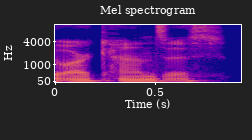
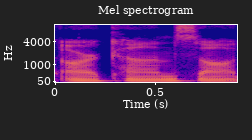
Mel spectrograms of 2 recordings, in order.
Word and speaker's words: Arkansas: over the state line confidently declaring welcome to aranas only to be met by A Chorus of locals gently correcting it's aransa darling it's Arkansas's way of saying respect the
